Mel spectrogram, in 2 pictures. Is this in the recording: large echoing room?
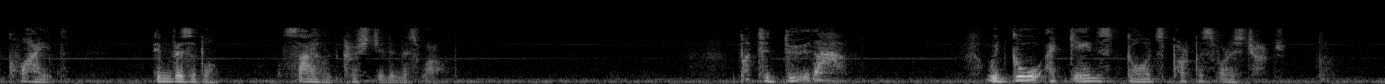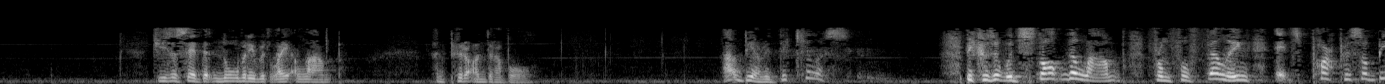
yes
